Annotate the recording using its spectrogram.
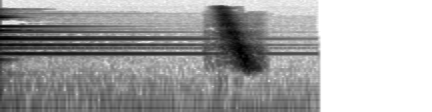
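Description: A synthesized bell-like chime struck once, ringing with several steady tones and fading out over about a second and a half, joined about a second in by a short whoosh falling steeply in pitch. These are animation sound effects marking an on-screen step in a worked equation.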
